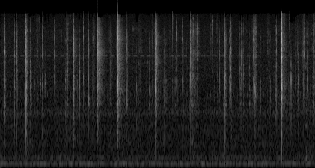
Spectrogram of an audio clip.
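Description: Hard plastic parts of a TFC Divebomb transforming robot figure clicking and clacking as they are handled and fitted together. The clicks come at an irregular pace, and the two loudest fall about two seconds in.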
